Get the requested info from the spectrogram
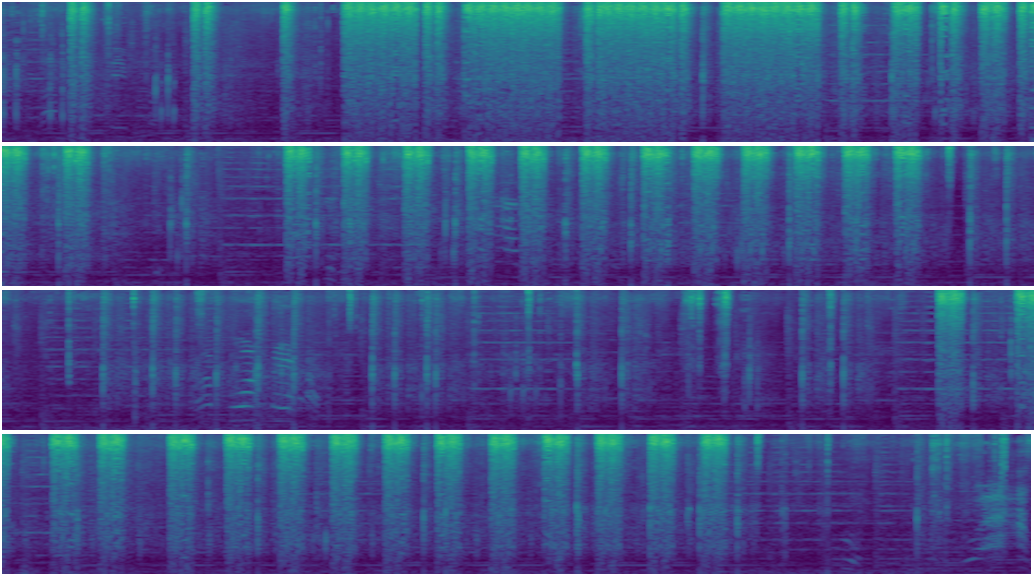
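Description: Automatic gunfire in a firefight, rapid shots in long strings: an unbroken burst a few seconds in, more strings from about ten to fifteen seconds, and another long run near the end.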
